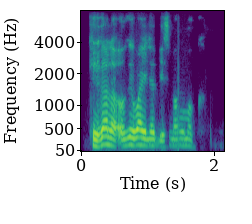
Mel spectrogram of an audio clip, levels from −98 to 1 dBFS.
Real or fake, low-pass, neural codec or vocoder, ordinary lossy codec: real; 7.2 kHz; none; Opus, 16 kbps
